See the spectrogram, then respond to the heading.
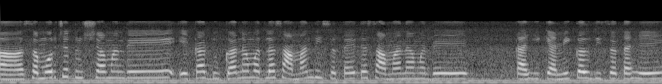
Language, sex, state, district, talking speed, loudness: Marathi, female, Maharashtra, Gondia, 135 wpm, -16 LUFS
